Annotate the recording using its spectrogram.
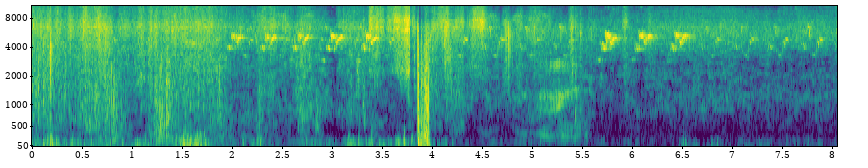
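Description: A small bird chirping, short high chirps a few times a second from about two to six seconds in. Low thumps are heard in the first two seconds, and there is a sharp knock just before four seconds in.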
